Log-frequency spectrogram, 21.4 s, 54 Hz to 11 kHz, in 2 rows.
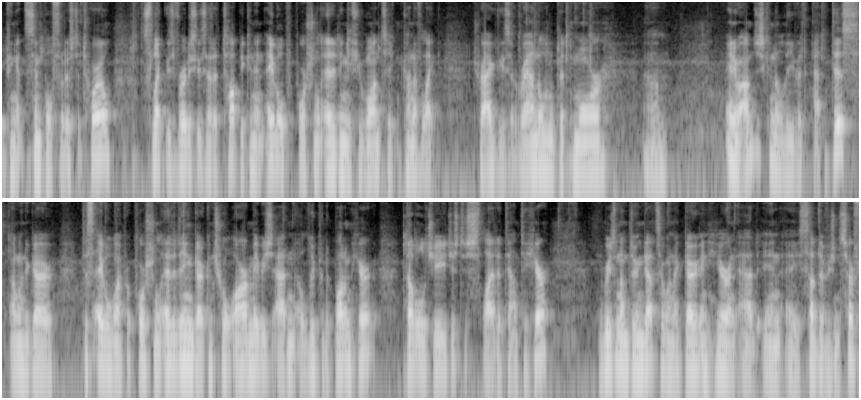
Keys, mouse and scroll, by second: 0.4 alt+a, 0.8 alt+shift+click, 4.3 g, 6.8 alt+a, 7.2 alt+shift+click, 7.6 s, 10.2 click, 10.4-12.0 shift+middle drag, 10.8-12.0 scroll, 12.0 click, 12.8-18.9 shift+middle drag, 17.6 ctrl+r, 18.9 click, 19.8-21.4 drag.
